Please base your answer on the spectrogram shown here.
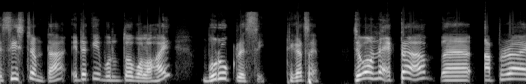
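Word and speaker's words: bureaucracy: বি ইউ বু আর ই রে বাি যেটা উচ্চারণ করে না কেন এ ইউ সি আর এ সি ওয়াই ব্যুরোক্রেসি বুরোক্রেসি মানে হচ্ছে আমলাতন্ত্র আমলাতন্ত্র মানে কি আমলাতন্ত্র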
